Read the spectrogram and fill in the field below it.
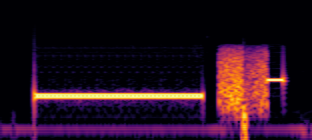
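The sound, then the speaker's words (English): A steady telephone dial tone hums for about a second, then cuts to a brief burst of noisy static and a short beep, as a call is placed to Twitter's human resources phone number and connects. “We called the Twitter okay. human resources.”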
